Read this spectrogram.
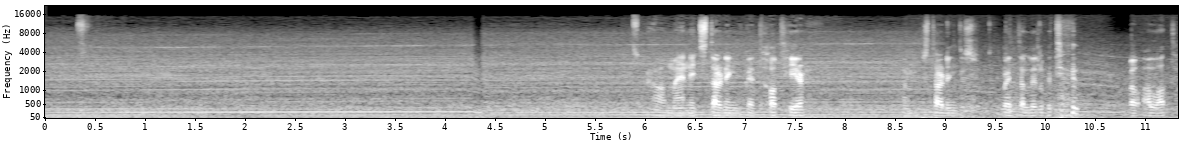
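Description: A race car engine drones steadily at high revs.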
